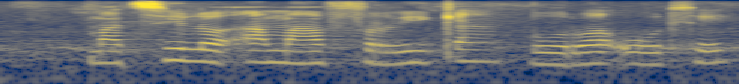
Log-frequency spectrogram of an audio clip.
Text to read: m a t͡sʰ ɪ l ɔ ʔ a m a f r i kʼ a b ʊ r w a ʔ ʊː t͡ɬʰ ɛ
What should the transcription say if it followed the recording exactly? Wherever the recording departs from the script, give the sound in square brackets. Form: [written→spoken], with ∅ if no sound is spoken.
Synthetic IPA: m a t͡sʰ ɪ l ɔ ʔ a m a f r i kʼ a b ʊ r w a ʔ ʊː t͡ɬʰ ɛ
